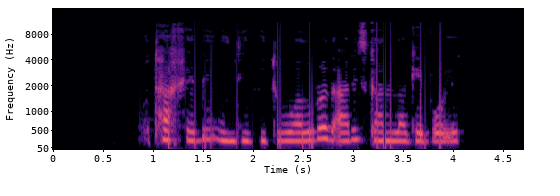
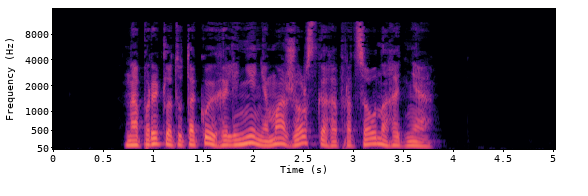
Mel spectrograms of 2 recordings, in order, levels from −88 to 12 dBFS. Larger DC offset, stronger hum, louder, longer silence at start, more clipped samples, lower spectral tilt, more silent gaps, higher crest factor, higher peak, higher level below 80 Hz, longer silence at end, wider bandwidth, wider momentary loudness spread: neither; neither; second, -27 LUFS vs -21 LUFS; first, 0.95 s vs 0.7 s; neither; about the same, -6 dB/octave vs -6.5 dB/octave; neither; about the same, 18 dB vs 18 dB; second, -10 dBFS vs -4 dBFS; second, -58 dBFS vs -44 dBFS; second, 0.65 s vs 1.25 s; about the same, 11 kHz vs 11.5 kHz; about the same, 6 LU vs 6 LU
